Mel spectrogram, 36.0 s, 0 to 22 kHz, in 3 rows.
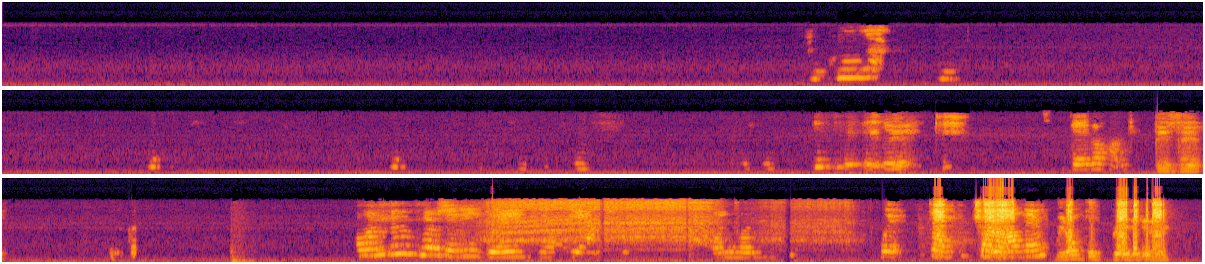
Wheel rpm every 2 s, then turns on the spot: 0, 0, 0, 0, 0, 0, 0, 0, 0, 0, 0, 0, 0, 40, 130, 30, 0, 0.
none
